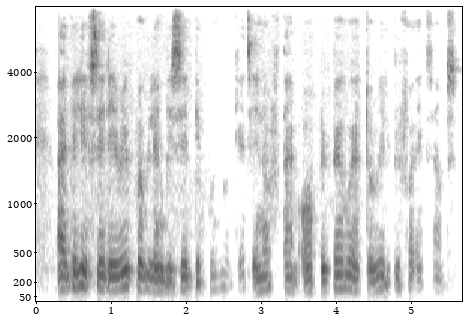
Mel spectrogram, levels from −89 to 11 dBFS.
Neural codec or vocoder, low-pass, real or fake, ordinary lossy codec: none; none; real; none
